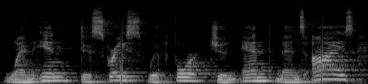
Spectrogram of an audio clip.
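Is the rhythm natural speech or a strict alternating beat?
strict beat. Every second syllable gets a strict, even beat. The speaker calls it wrong. "That's iambic pentameter"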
